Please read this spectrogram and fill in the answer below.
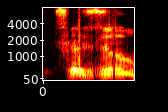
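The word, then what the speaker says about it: Tszyu: It wasn't Zoo, it was Tazoo.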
